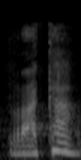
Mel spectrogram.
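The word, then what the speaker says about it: Raca: para necio es una palabra que es raka con acento en la a raka así como se oye esta palabra es es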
